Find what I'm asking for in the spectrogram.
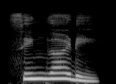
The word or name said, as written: ಸಿಂಗಡಿ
